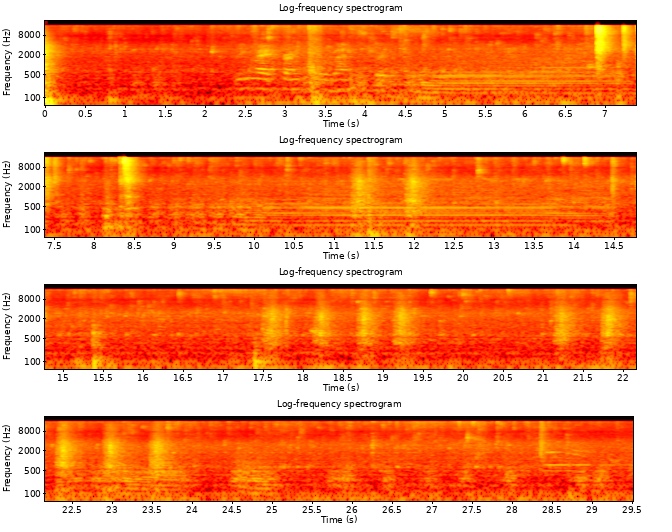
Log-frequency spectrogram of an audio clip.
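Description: Kitchen tap running a thin stream of water into a mixing bowl in a sink of dishes, with scattered sharp clicks and knocks.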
